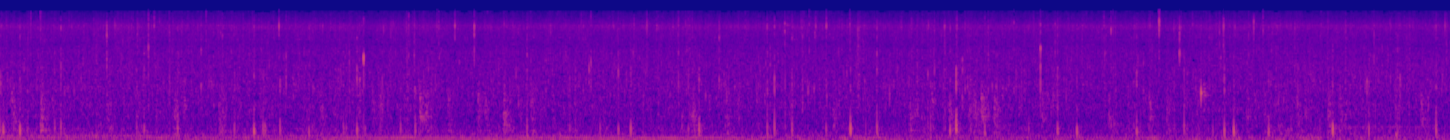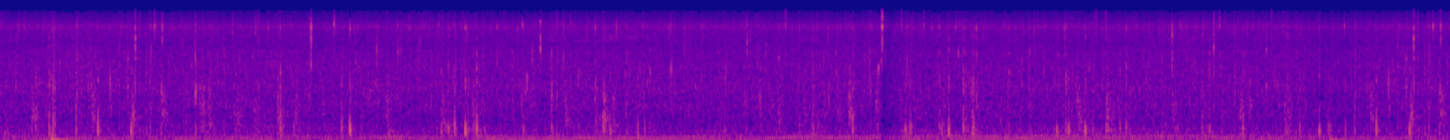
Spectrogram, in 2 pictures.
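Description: Steady rain: an even hiss with many separate drops ticking sharply on a surface, one louder drop about halfway through.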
